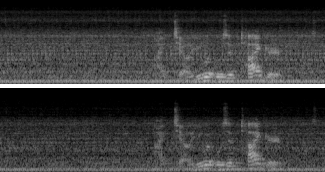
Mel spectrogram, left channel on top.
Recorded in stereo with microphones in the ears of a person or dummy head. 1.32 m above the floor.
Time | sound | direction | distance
0.0 | an engine running | 50° left (ahead or behind) | 1.1 m
1.5 | a man speaking | 15° left (ahead or behind) | 0.9 m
